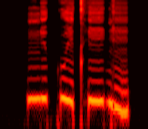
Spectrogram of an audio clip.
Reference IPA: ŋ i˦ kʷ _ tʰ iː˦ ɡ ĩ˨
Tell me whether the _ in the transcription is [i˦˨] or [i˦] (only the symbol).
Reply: i˦˨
